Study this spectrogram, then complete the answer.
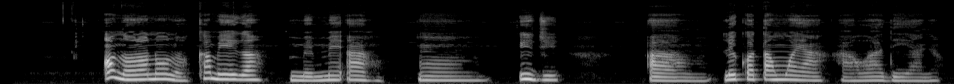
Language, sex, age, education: Igbo, female, 15-29, tertiary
